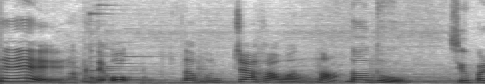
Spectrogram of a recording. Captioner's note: ding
